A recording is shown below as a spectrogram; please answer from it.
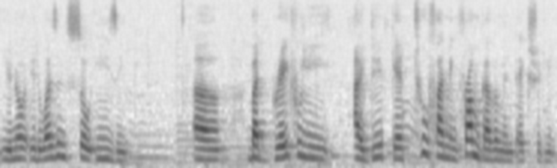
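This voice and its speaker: A woman's voice: medium pitch, measured pace, darkish tone. Earnest South African woman in her thirties. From Durban, South Africa. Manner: earnest, upbeat and motivational. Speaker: salon owner. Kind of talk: casual interview answers.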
